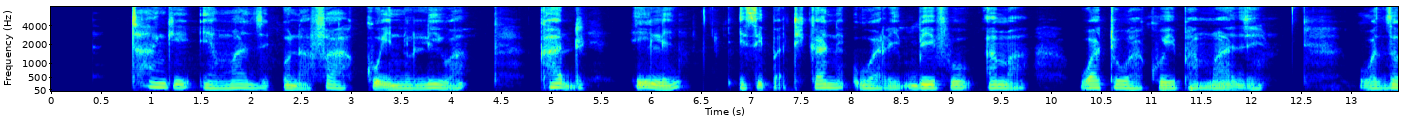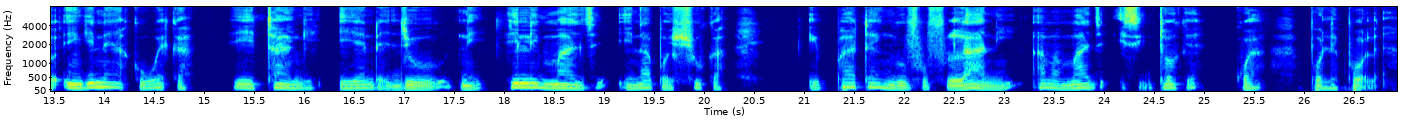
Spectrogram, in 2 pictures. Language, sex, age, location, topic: Swahili, male, 25-35, Nakuru, health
